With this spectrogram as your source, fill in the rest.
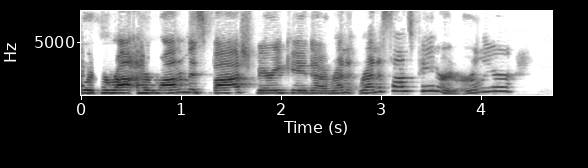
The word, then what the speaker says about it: Hieronymus Bosch: Hermanus Bosch. Oh yes. Did I say it right? With Hieronymus Bosch, very good Renaissance painter earlier.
